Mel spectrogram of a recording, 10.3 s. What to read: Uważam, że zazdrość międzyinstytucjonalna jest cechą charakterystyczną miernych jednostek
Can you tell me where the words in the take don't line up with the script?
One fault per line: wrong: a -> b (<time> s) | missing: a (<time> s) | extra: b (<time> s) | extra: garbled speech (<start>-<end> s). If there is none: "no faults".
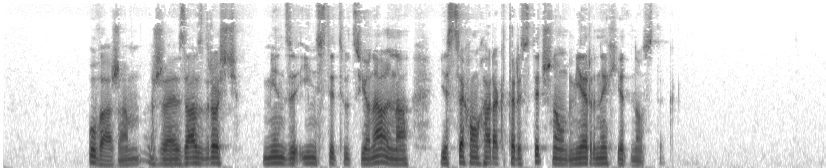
no faults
